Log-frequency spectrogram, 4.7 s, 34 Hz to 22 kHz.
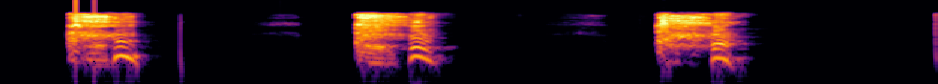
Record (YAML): three_cough_length: 4.7 s
three_cough_amplitude: 32768
three_cough_signal_mean_std_ratio: 0.41
survey_phase: alpha (2021-03-01 to 2021-08-12)
age: 65+
gender: Female
wearing_mask: 'No'
symptom_none: true
smoker_status: Current smoker (1 to 10 cigarettes per day)
respiratory_condition_asthma: false
respiratory_condition_other: false
recruitment_source: REACT
submission_delay: 1 day
covid_test_result: Negative
covid_test_method: RT-qPCR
